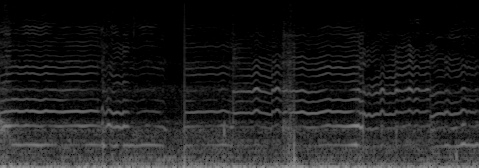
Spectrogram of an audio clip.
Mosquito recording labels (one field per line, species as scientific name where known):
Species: Culex quinquefasciatus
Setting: cup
